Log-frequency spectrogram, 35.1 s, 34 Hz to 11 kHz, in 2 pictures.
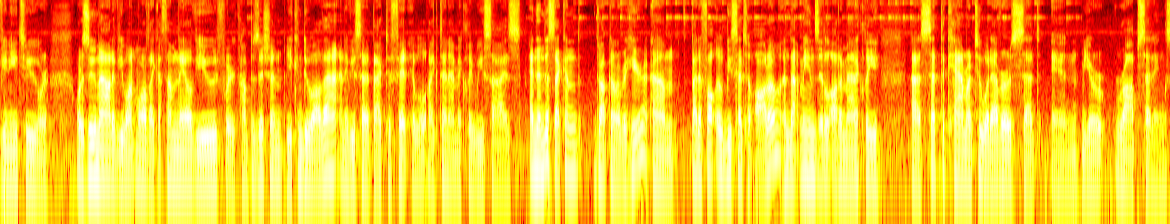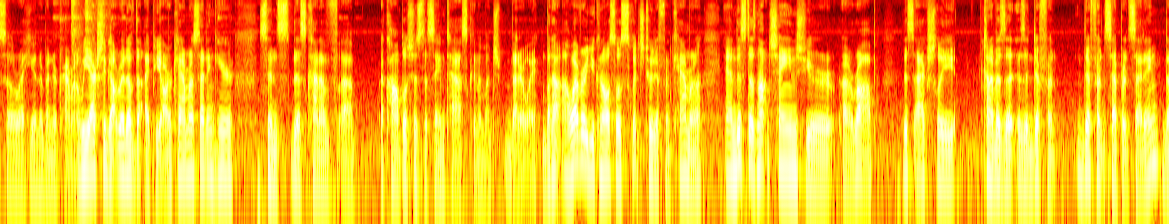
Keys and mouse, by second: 4.6 click, 5.0 click, 7.3 click, 8.3 click, 9.5 click, 11.4 click, 12.8 click, 13.6 click, 14.0 click, 16.6 click, 22.1 click, 22.6 click, 23.7 click, 24.2 click, 25.3 click, 28.1 click, 32.1 click, 32.2 click, 33.4 click, 33.8 click, 34.6 click, 34.9 click.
